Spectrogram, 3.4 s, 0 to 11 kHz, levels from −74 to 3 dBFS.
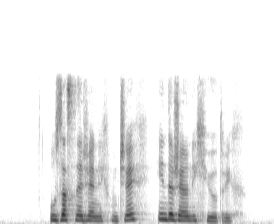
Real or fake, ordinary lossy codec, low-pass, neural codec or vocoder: fake; none; 7.2 kHz; codec, 16 kHz, 0.8 kbps, ZipCodec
